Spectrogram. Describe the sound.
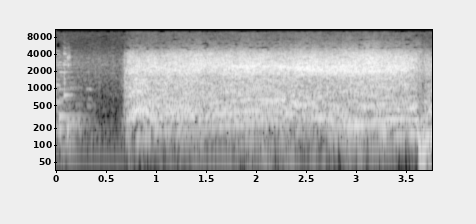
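A car accelerates out of a parking lot, its engine roar surging in abruptly after a brief quieter opening, then holding loud and steady as it pulls away.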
